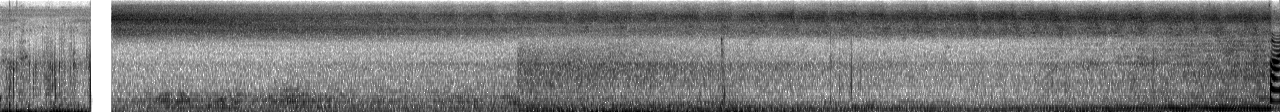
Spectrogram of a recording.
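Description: Steady, high-pitched chorus of late-summer insects such as crickets or katydids, unbroken except for a brief dropout about a second in. A low rumble joins from about six seconds in.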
